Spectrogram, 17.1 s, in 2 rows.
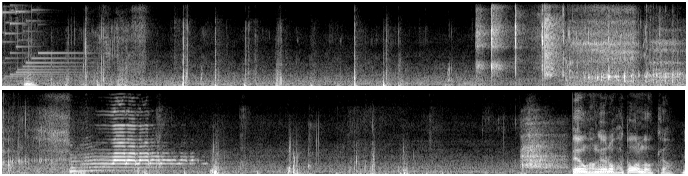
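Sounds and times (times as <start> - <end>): chewing crunchy fried chicken: 1.0 - 5.8
cola fizzing: 6.8 - 9.4
liquid pouring into a glass: 7.0 - 9.4.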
